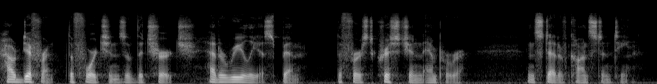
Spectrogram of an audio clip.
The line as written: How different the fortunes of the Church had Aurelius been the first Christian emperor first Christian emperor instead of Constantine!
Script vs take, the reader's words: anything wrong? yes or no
yes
